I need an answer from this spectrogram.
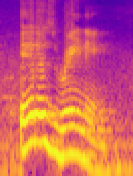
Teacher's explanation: There's a fall when I'm saying raining.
